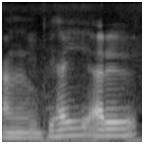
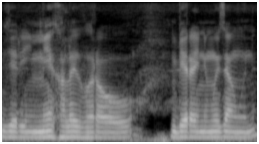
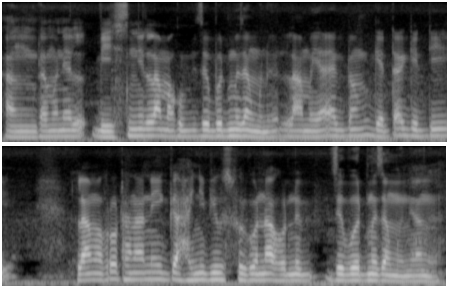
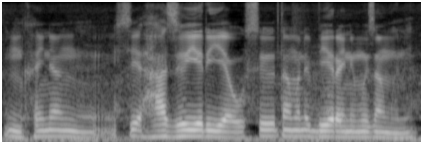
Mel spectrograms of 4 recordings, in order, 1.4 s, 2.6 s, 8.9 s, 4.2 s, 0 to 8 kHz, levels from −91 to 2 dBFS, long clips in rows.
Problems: none marked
